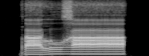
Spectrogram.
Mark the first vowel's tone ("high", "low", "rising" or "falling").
low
